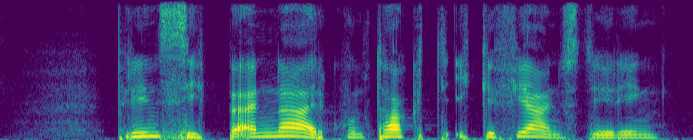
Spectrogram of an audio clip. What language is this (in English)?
Norwegian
